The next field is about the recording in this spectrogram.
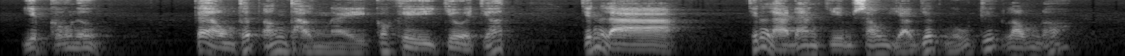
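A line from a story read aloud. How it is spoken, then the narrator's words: Hushed urgent voice. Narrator (Vietnamese): nhỏ giọng nói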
